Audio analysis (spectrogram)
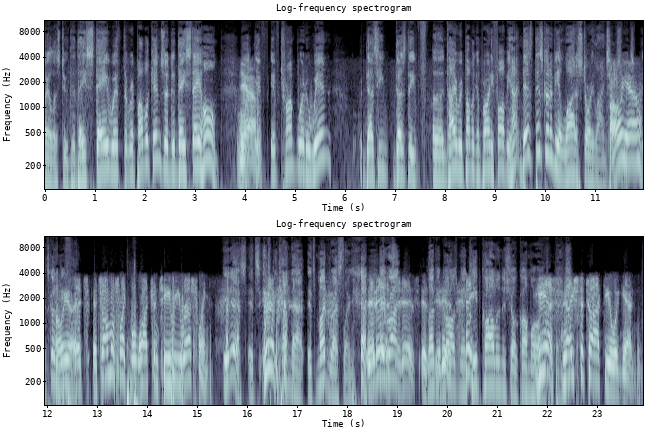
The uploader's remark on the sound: The phone lines stayed open for conversation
